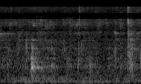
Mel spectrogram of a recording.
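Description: An egg fries in a pan for a bull's eye fried egg, giving a soft, steady sizzle with a few faint crackles and no voices.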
